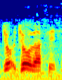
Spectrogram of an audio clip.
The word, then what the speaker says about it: Joe Duffy: Es de Joe Duffy, corrígeme, si no pronuncio correctamente. – Sí. – Joe Duffy, ¿no? Estaba bien dicho. – Joe Duffy, sí.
